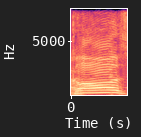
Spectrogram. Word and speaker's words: Gauss: let's say Gauss yeah but it's Gauss not Gauss Oh listen to me so we don't want to say Gauss I'm saying cows cause it's pronounced gauze pads nope sorry I don't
